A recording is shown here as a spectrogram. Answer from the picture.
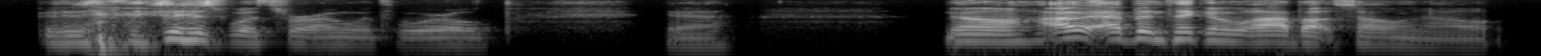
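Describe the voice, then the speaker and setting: A man of medium pitch at a moderate pace, lively in intonation, with big swings in loudness, long, frequent pauses and a quiet background. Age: 50s. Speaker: podcast co-host. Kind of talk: casual chat.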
